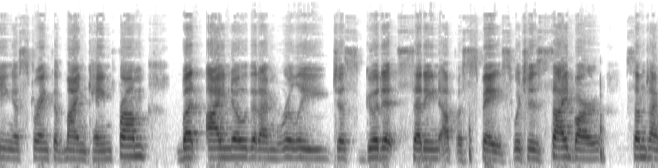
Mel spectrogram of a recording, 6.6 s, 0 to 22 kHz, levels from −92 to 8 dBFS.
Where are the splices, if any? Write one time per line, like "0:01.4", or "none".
0:01.7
